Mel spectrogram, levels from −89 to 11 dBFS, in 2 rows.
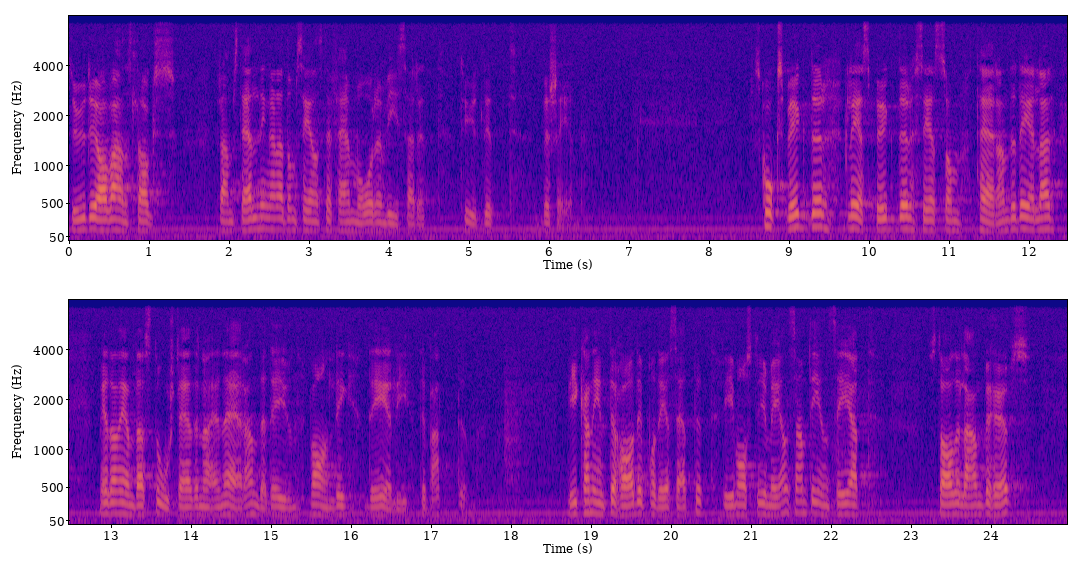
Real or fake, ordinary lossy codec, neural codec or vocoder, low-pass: real; none; none; 7.2 kHz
